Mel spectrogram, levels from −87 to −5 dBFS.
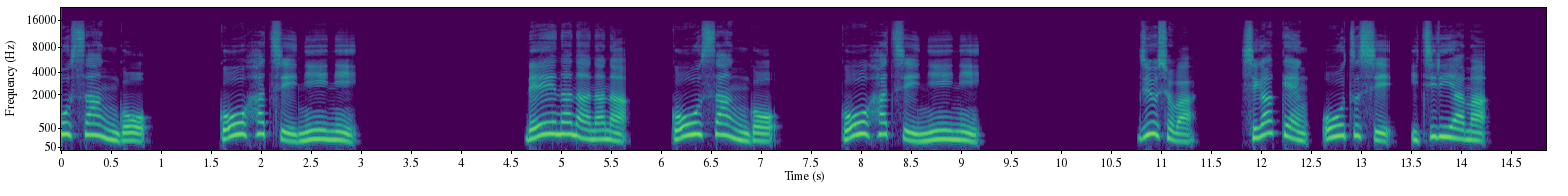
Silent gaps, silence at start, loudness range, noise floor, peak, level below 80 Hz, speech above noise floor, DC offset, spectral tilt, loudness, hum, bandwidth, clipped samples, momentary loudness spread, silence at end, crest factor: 0.96-1.57 s, 3.02-4.63 s, 5.69-6.10 s, 7.24-7.79 s, 9.26-10.76 s, 11.43-11.79 s, 12.51-12.60 s, 13.38-13.49 s; 0 s; 3 LU; under -90 dBFS; -14 dBFS; -76 dBFS; over 64 dB; under 0.1%; -4.5 dB/octave; -27 LUFS; none; 16 kHz; under 0.1%; 8 LU; 0.6 s; 14 dB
